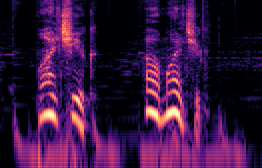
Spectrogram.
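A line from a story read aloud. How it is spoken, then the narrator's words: Whispered call. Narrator (Russian): шепотом позвала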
